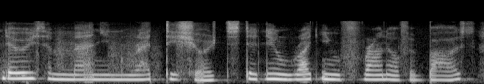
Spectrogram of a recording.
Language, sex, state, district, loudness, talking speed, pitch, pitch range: English, female, Nagaland, Dimapur, -15 LUFS, 160 wpm, 230 Hz, 220-240 Hz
